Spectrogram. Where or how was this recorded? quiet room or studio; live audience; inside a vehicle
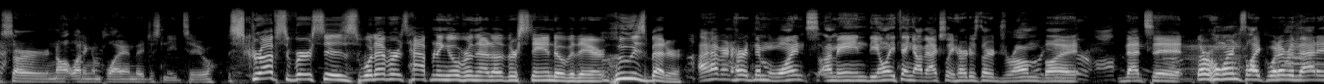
inside a vehicle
